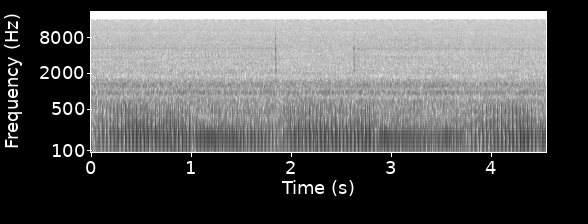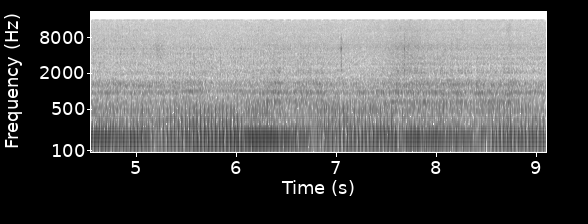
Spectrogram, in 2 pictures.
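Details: Engine-loud purring from a female Scottish Fold cat (prick-eared, red tabby and white) welcoming her owner home: a steady low drone rising and falling in regular breath cycles, with occasional light ticks.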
